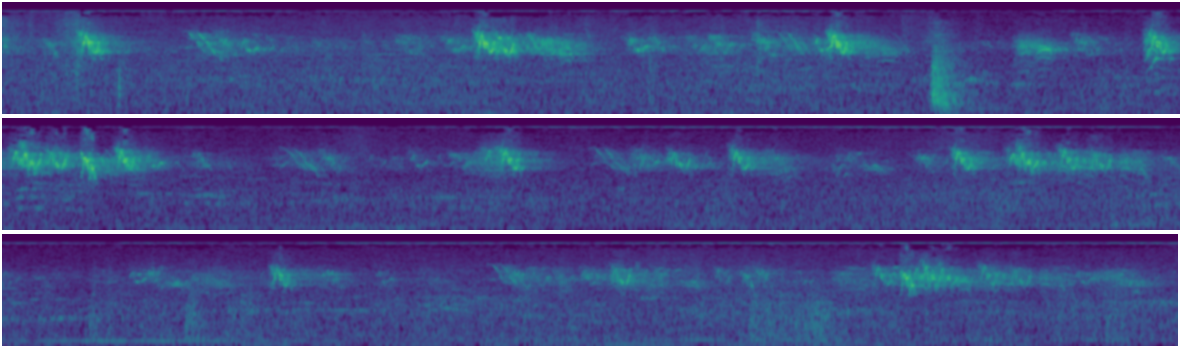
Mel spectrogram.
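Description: Small birds chirping outside: short high chirps in scattered clusters throughout. There is a single sharp knock a little under five seconds in, and a faint low hum comes in after about seven seconds.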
